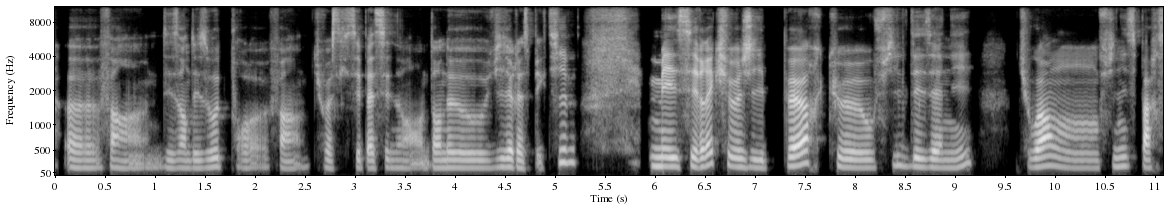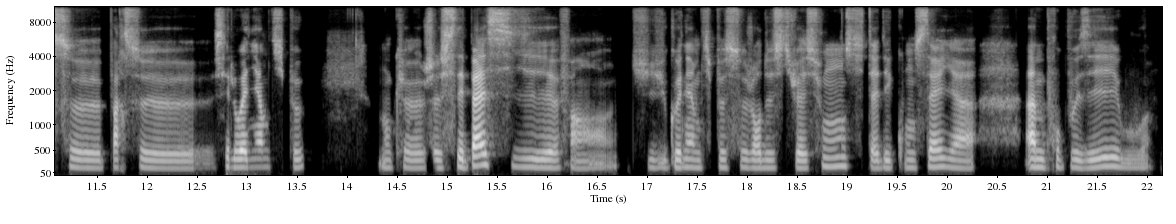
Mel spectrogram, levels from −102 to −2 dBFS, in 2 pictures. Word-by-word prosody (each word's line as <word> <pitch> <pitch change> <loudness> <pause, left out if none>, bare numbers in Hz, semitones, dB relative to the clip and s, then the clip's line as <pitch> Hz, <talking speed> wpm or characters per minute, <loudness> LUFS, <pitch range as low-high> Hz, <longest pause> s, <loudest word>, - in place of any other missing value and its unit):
heu, - - +2
heu 150 -1 -2
enfin 140 - -4
des 145 - -8
uns 150 - -1
des 145 +1 -3
autres 170 +1 -3
pour, 145 - -8
heu - - -9
enfin, 135 +4 -4
tu - - -7
vois, 150 - -4
ce - - +4
qui - - -2
s'est - - 0
passé 145 +2 +3
dans 150 0 -7
dans 150 -1 -1
nos 150 -1 -1
vies 165 +3 0
respectives. 160 - -1 0.8
Mais 180 -1 +7
c'est 170 +1 +6
vrai 170 +5 +8
que 180 -7 +4
j'ai 155 -2 +4
peur 195 +7 +8
qu'au 155 -4 0
fil 195 +5 -2
des 165 -2 -1
années, 155 +9 -4 0.4
tu - - -6
vois, 170 +2 +8
on 150 -5 -5
finisse 180 +3 -3
par 155 -2 +2
se 150 -3 0
par 160 0 -2
se 140 - -5
s'éloigner 160 -1 +1
un 165 - -5
petit 165 - -3
peu. 155 +1 -11 0.8
Donc, 150 +2 -11
heu, 145 -1 -7
je 155 0 -2
sais 160 +2 +4
pas 190 +4 +8
si 165 -6 0
enfin, 150 - -9
heu, - - -22 0.4
tu - - -11
connais 160 +1 -3
un 155 - -6
petit 150 - -6
peu 155 - -10
ce 155 0 0
genre 150 0 -5
de 150 0 -9
situation, 170 +5 -2
si 180 - -3
tu - - -4
as - - -2
des 145 -1 -8
conseils 160 +2 -2
à 145 -1 -3 0.5
à 165 - +6
me 160 - -6
proposer, 160 +2 -6
ou, 80 - -14
heu? - - -17
155 Hz, 190 wpm, -23 LUFS, 150-170 Hz, 0.8 s, vrai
